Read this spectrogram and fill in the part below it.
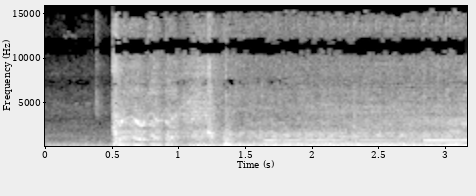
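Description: A Chevy 2500HD pickup truck engine cranks and catches, then settles into a steady, close idle rumble.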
